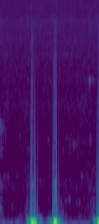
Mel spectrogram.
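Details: Simulated normal heart sounds from an iPax online auscultation simulator, chest piece placed at the aortic area: three low, soft thumps about a third of a second apart; sound fades away from the point of maximal intensity.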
